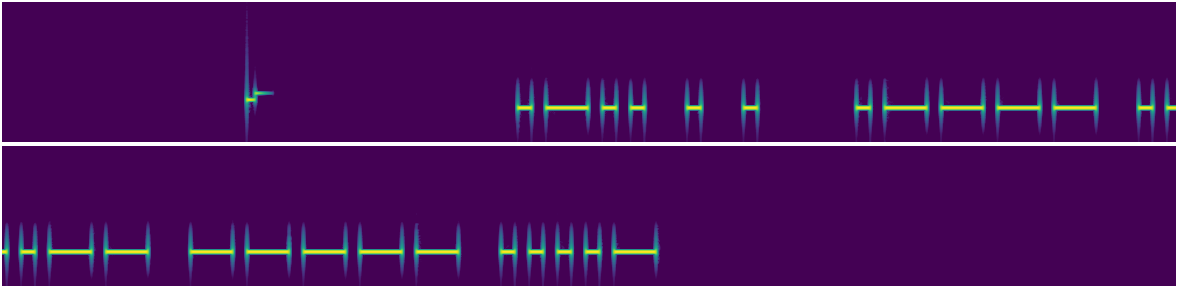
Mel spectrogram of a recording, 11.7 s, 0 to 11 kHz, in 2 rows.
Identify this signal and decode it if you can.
Morse code, heard as a keyed tone, about 17 wpm, 700 Hz. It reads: LEE 1304
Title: CWT Exchange 17wpm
